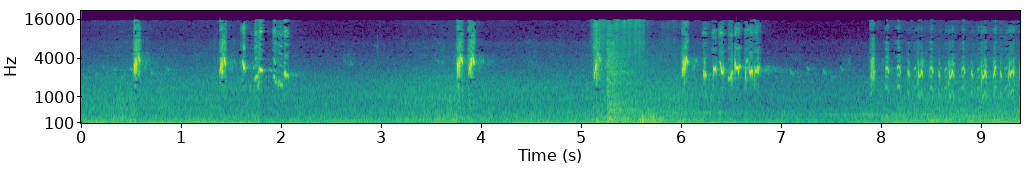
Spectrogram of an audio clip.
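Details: Bulbul song in the Baghdadi style, opening with scattered sharp chirps, then running into fluttering, warbled phrases that repeat steadily through the last seconds, with a soft low background rumble and one brief broadband knock.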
